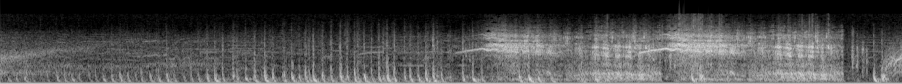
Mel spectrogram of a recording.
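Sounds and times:
horse hooves galloping: 0:00.1 - 0:08.9
ridden horse neighing: 0:04.6 - 0:08.5.

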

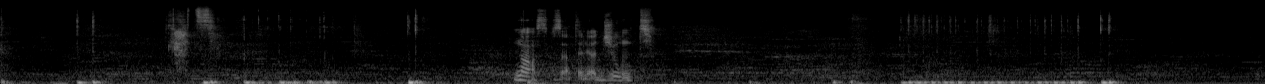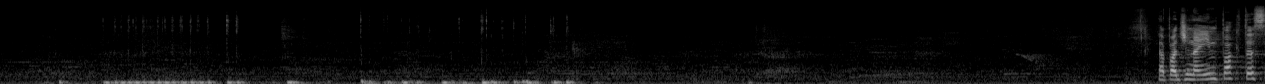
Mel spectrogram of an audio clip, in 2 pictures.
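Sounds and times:
faint murmur: 0:00.0 - 0:25.3
computer keyboard typing: 0:00.7 - 0:01.1, 0:02.0 - 0:04.3, 0:09.0 - 0:11.2, 0:13.6 - 0:18.5
speech: 0:05.2 - 0:06.6, 0:24.3 - 0:25.3.

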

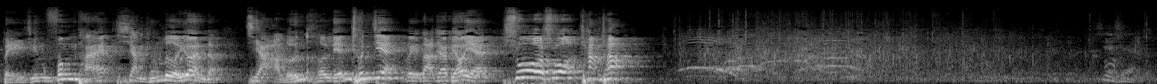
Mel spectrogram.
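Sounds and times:
speech: 0:00.0 - 0:06.4
audience applause at a Beijing crosstalk comedy show: 0:06.6 - 0:11.5.

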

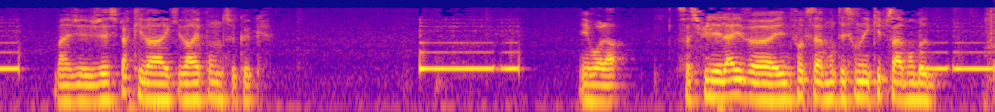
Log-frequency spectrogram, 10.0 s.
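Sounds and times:
phone call ringing tone: 0:00.0 - 0:00.3, 0:04.2 - 0:05.3, 0:09.2 - 0:09.9
speech: 0:00.6 - 0:02.8, 0:05.8 - 0:09.6.

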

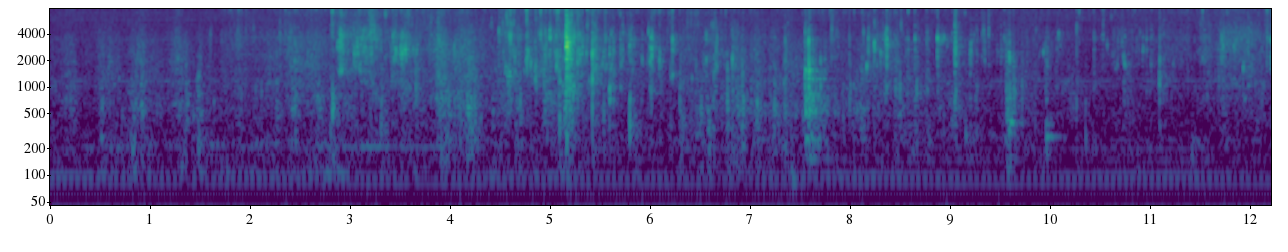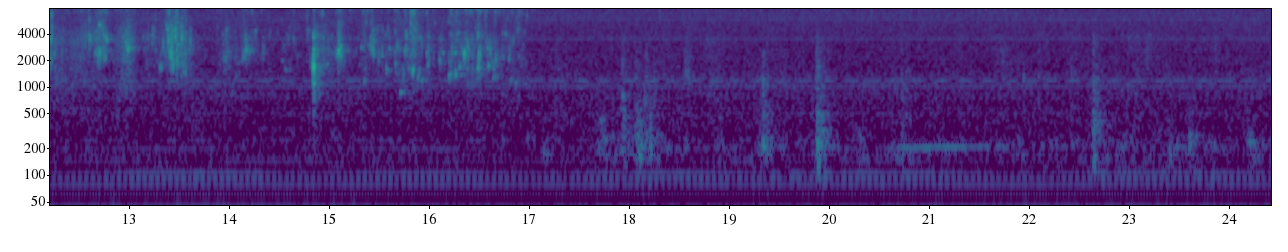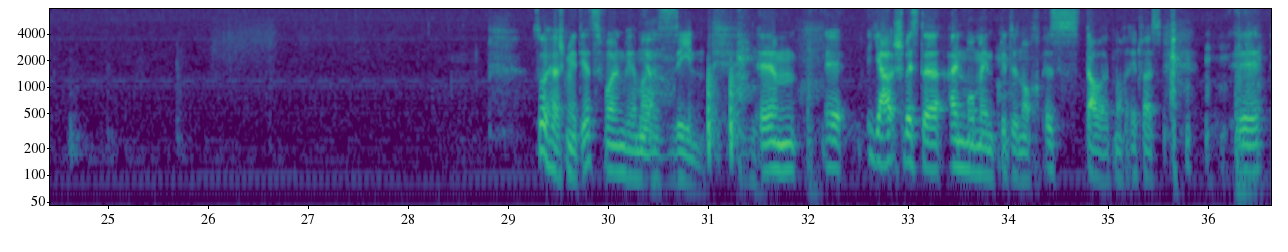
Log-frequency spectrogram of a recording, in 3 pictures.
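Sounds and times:
water running at a sink as a doctor washes hands: 0:01.8 - 0:17.0
water dripping at a sink: 0:02.8 - 0:07.0, 0:07.8 - 0:17.0
speech: 0:29.3 - 0:36.6.

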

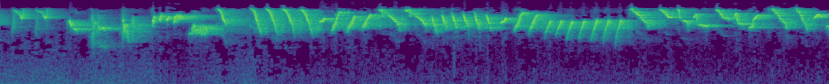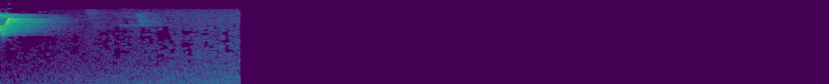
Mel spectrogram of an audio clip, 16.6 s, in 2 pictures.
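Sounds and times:
white-eye song: 0:00.0 - 0:10.7.

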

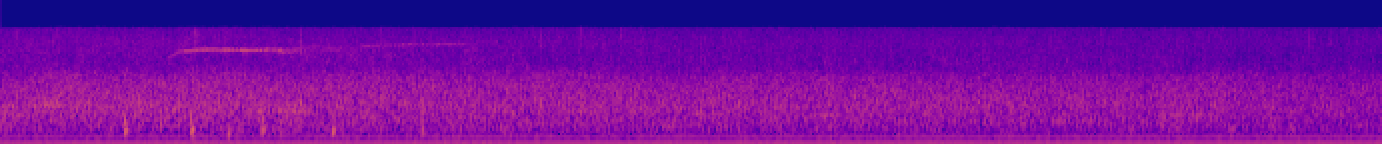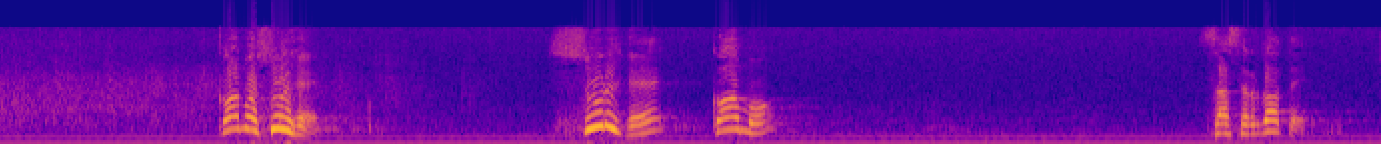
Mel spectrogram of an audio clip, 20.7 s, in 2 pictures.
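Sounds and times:
audience applauding: 0:00.0 - 0:13.5
speech: 0:12.0 - 0:12.9, 0:14.7 - 0:16.2, 0:19.4 - 0:20.7.

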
